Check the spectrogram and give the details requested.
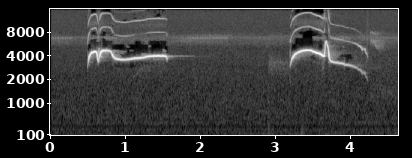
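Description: An Eastern Wood-Pewee gives two clear, sweet whistled notes: a sliding, plaintive 'pee' held level, then a rising-and-falling 'per'. Nothing else is heard.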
